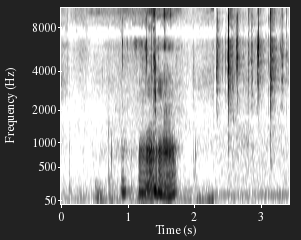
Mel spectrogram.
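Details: Ttoi the Maltese, in a temper, gives one short, low, rattling growl of about half a second amid quiet background rustling.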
